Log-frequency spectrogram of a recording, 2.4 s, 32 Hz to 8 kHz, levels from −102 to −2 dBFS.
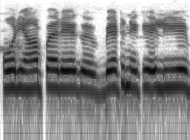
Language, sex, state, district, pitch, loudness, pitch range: Rajasthani, male, Rajasthan, Nagaur, 250 Hz, -14 LUFS, 245-255 Hz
